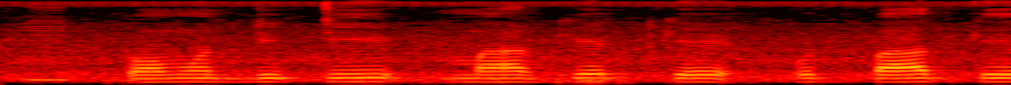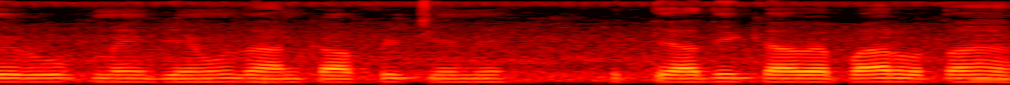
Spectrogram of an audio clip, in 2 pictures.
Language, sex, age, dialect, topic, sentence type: Hindi, male, 18-24, Awadhi Bundeli, banking, statement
